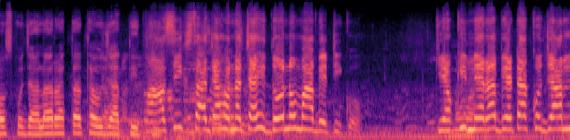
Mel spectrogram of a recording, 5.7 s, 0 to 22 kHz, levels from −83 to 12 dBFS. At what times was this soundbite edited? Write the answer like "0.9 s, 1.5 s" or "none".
1.5 s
